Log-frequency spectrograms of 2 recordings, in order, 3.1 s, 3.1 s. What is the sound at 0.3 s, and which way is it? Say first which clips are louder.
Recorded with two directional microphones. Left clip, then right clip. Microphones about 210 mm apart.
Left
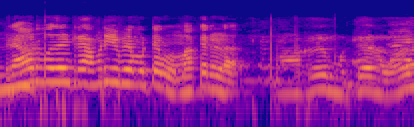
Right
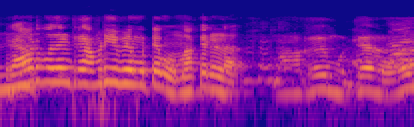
Speech: left 1 dB; 30° right (ahead or behind).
